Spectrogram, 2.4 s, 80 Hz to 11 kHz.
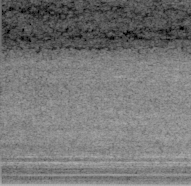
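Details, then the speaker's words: Nissan 200SX project car revived after sitting: steady, even low idle with a smooth unbroken rumble and no knocks or misses; engine running cleanly on its own. "oh does it actually run oh [ __ ] listen to that baby purr oh yeah [Music] dude oh it sounds so nice too"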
